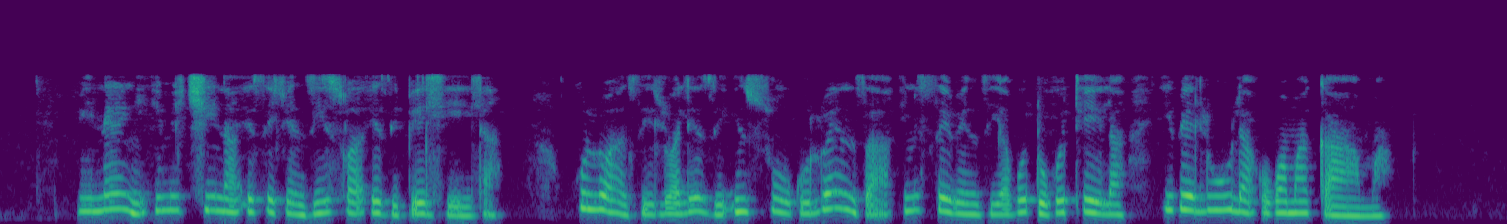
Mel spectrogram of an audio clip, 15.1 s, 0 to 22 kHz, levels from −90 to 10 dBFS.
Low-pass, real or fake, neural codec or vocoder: 5.4 kHz; real; none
